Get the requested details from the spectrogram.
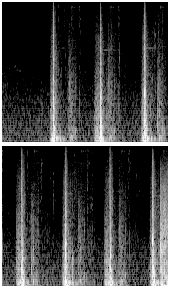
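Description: An axe chops into a tree trunk with heavy thuds.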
